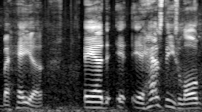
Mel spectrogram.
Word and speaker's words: Bahia: Some people may call it Bahia grass. That's kind of how it's spelled. But most people will pronounce it Bahia.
